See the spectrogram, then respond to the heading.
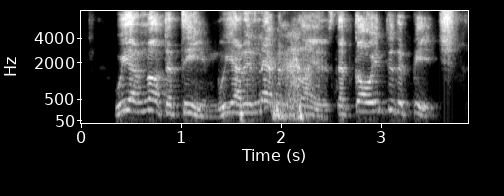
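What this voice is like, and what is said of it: Put-on Italian accent. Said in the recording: “Do you want to do it in an Italian accent? ... In his accent. ... I'm just going to go into normal accent now.”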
